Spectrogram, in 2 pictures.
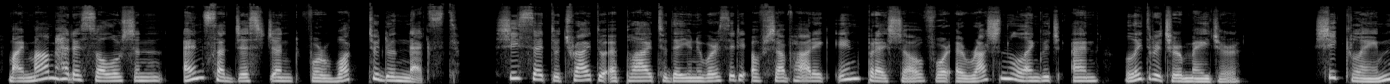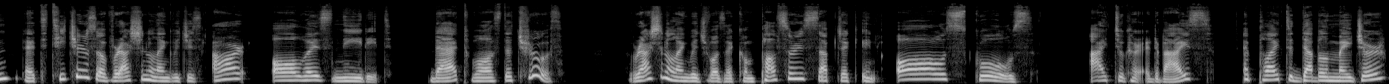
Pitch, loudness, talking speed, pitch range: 175 Hz, -19 LUFS, 135 wpm, 155-220 Hz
